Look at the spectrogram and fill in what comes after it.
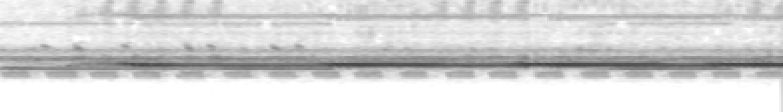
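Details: Several bell crickets singing in a grassland, a continuous high, ringing trill that swells in loudness roughly once a second above a fast, pulsing insect chorus.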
